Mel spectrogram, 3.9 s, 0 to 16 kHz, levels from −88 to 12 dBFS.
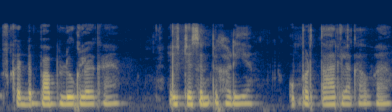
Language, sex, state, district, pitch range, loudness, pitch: Hindi, female, Uttar Pradesh, Deoria, 185-195 Hz, -18 LUFS, 190 Hz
